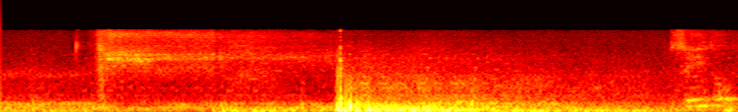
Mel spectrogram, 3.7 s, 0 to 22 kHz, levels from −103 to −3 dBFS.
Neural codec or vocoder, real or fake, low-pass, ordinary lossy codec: codec, 24 kHz, 0.9 kbps, WavTokenizer, medium speech release version 1; fake; 7.2 kHz; none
